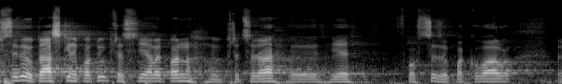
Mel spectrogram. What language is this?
Czech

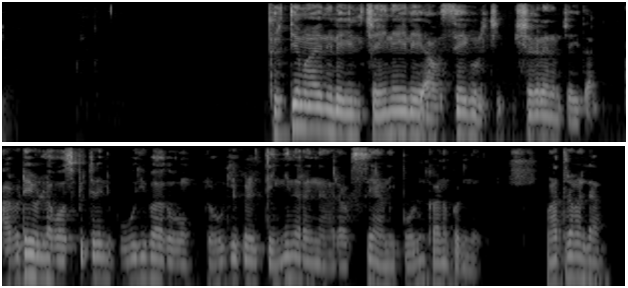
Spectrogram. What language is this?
Malayalam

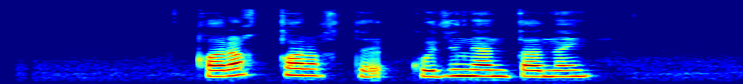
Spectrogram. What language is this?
Bashkir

